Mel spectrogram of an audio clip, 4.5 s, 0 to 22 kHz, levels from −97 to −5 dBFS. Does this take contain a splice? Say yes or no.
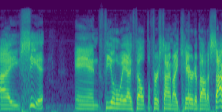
no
